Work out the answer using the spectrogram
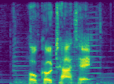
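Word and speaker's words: Hocotate: I was not sure how to pronounce that planet that Olimar comes from in Pikmin series but I looked up an old trailer from a previous game and Isla was correct the pronunciation is indeed hokotate I did it if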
